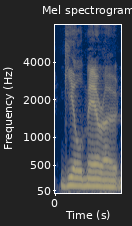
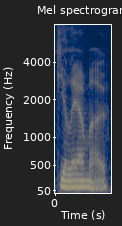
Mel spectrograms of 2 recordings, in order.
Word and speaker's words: Guillermo: Now, before we get to spoilers, somebody just tweeted, listening to Old Weekly Planet Pod, and noticed that Mr. Sunday Movies always pronounces Del Toro's name Gilmero, not Guillermo.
